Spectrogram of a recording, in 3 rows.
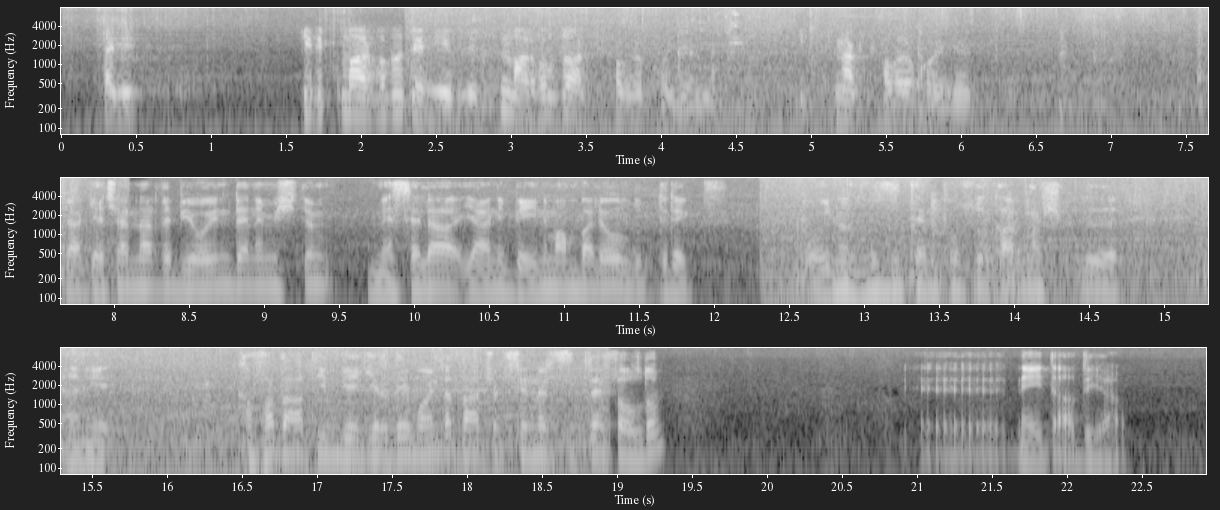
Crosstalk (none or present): none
